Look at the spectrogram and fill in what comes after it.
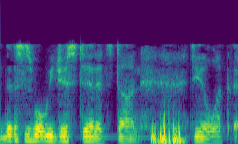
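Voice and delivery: ordinary talk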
